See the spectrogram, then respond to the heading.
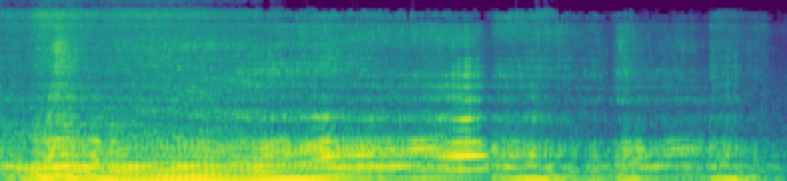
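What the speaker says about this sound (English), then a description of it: "the exhaust is pretty not the best, but who cares?" Exhaust of a Honda Civic EF revving up and down, a loud, rough engine roar that swells and falls over several seconds up close, with no talking.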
